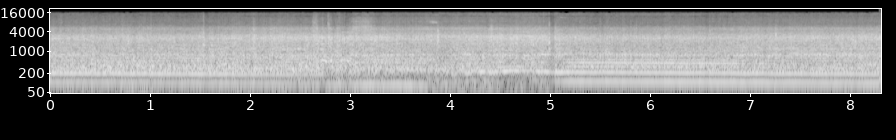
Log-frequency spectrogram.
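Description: A vehicle's engine running while driving, heard from inside the cabin over a steady rush of road noise. The engine note wavers a few seconds in and picks up again at about five seconds.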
